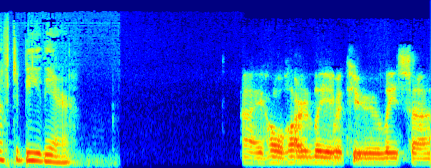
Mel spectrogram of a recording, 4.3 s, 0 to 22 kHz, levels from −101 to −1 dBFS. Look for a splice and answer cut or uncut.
cut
